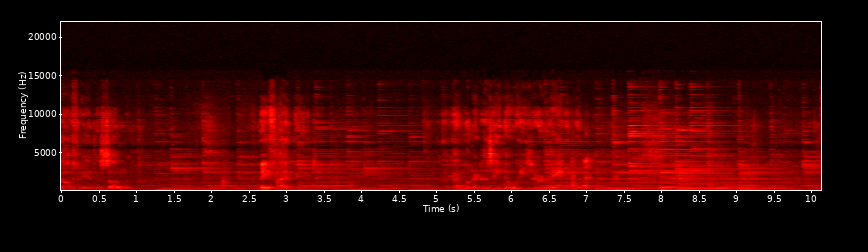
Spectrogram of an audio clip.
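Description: Solo acoustic guitar playing, with plucked notes and strummed chords ringing on and changing every second or two.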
